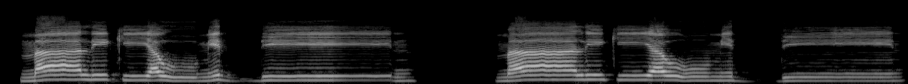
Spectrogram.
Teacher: biasanya ada yang panjang nih ada kepanjangan ingat Hanya dua harokat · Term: mad asli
